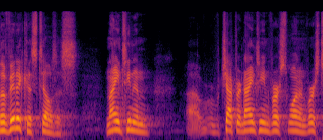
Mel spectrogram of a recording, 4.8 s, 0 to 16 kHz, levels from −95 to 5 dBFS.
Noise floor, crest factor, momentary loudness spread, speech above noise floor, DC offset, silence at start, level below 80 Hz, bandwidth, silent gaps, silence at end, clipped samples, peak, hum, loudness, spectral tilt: -56 dBFS; 18 dB; 16 LU; 31 dB; under 0.1%; 0 s; -66 dBFS; 12.5 kHz; none; 0 s; under 0.1%; -8 dBFS; none; -26 LUFS; -5 dB/octave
